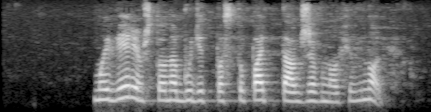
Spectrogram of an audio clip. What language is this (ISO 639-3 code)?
rus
